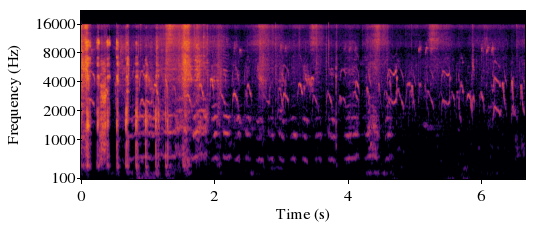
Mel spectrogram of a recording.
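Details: Young grey francolins, or dakhni teetar chicks, feeding: a dense run of sharp broadband taps at first, then steady strings of high, short chirps, often rising or hooked, repeated several times a second.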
